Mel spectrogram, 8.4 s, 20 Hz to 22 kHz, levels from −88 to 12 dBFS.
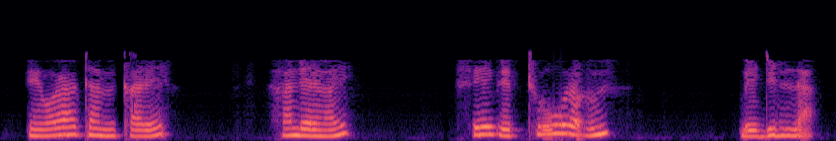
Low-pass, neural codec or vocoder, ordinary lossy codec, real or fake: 7.2 kHz; codec, 16 kHz, 1 kbps, FreqCodec, larger model; AAC, 16 kbps; fake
